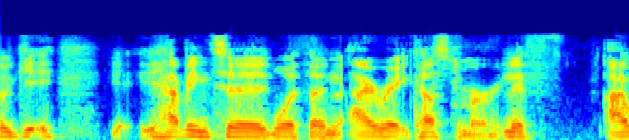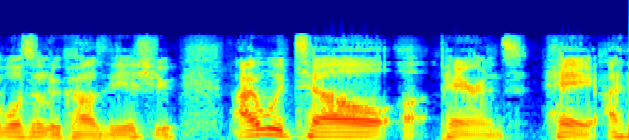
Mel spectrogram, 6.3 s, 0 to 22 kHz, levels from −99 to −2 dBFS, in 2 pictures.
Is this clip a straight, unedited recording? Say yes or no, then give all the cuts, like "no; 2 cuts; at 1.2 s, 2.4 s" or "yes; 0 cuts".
no; 4 cuts; at 1.4 s, 2.5 s, 3.4 s, 5.3 s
